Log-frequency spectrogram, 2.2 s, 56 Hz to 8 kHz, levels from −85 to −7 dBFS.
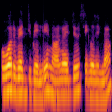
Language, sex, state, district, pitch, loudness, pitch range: Kannada, male, Karnataka, Bijapur, 120 Hz, -23 LUFS, 115-140 Hz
